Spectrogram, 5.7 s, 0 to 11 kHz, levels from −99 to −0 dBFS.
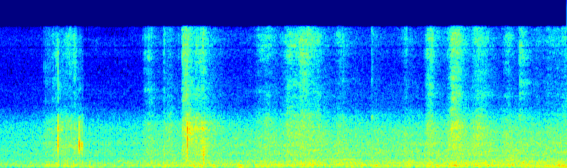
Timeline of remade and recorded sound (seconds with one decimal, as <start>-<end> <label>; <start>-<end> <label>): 0.0-0.5 recorded; 0.5-1.3 remade; 1.3-5.7 recorded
